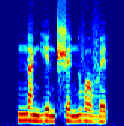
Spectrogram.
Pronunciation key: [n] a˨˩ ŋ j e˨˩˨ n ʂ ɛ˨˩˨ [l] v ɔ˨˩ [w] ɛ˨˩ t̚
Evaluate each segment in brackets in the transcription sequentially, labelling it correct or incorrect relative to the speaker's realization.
correct, incorrect: n, incorrect: v

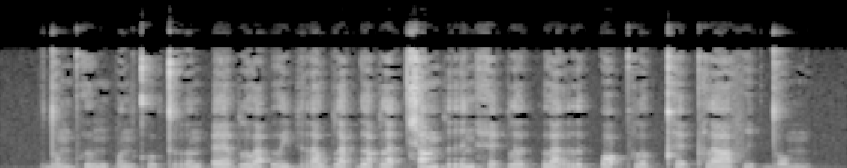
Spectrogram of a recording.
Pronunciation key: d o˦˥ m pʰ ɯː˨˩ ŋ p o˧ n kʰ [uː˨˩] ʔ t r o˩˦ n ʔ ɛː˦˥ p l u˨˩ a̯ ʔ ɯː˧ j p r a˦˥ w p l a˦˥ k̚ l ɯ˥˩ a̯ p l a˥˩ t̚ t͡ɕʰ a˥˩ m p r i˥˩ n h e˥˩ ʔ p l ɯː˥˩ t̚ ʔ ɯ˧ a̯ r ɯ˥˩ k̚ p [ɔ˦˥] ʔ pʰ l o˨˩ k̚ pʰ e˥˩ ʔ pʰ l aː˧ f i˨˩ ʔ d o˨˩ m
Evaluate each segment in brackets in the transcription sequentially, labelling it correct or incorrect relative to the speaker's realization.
incorrect: u˨˩, incorrect: ɔ˥˩

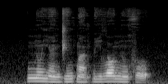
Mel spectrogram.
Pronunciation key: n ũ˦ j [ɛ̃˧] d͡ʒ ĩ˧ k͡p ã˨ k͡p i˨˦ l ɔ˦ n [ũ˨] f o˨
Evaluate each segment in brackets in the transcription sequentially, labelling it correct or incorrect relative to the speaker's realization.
correct, incorrect: ũ˧

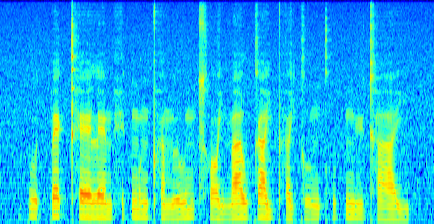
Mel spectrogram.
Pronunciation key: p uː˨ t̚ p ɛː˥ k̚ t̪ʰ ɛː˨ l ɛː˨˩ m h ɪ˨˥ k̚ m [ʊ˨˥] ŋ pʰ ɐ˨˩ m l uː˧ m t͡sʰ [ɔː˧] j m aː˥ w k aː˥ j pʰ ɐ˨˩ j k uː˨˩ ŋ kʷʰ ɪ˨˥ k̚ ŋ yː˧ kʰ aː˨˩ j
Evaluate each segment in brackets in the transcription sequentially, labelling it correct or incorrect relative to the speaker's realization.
correct, incorrect: ɔː˨˩

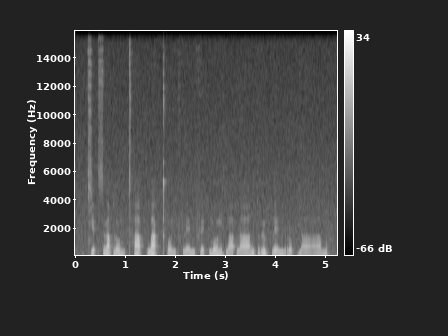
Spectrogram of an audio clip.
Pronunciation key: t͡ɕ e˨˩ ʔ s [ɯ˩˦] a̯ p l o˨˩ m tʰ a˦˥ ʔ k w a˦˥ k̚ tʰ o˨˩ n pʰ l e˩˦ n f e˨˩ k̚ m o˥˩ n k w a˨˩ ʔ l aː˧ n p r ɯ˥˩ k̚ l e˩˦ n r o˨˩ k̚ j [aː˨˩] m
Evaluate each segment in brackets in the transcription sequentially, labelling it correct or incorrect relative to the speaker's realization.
incorrect: ɯ˦˥, incorrect: aː˩˦

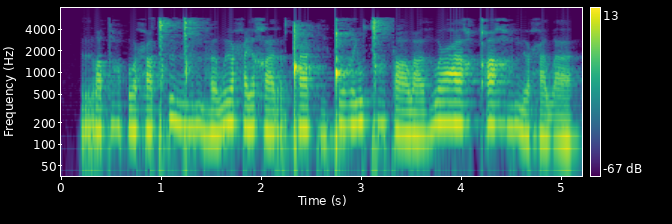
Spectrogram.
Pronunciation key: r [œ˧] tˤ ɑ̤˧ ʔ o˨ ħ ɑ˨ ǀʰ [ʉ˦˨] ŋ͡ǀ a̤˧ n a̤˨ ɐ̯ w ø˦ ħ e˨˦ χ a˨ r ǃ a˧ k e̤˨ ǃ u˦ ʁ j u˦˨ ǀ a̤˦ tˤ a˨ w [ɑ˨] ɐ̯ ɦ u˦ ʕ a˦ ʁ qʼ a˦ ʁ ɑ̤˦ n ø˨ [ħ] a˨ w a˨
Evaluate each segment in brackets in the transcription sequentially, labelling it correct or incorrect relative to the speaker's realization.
incorrect: œ˨, correct, correct, correct

